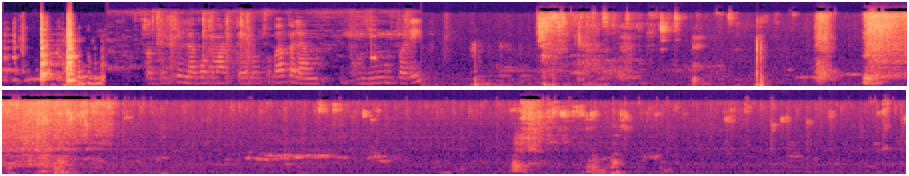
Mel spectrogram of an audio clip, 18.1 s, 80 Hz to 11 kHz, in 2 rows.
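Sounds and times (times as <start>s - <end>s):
food sizzling in hot oil: 8.1s - 18.0s.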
